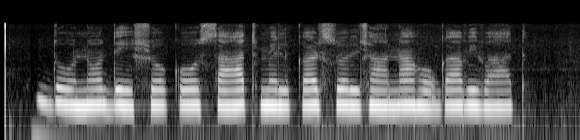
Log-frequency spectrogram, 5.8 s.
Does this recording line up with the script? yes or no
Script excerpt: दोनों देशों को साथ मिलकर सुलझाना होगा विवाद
yes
